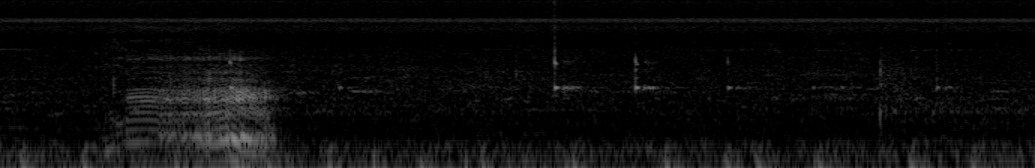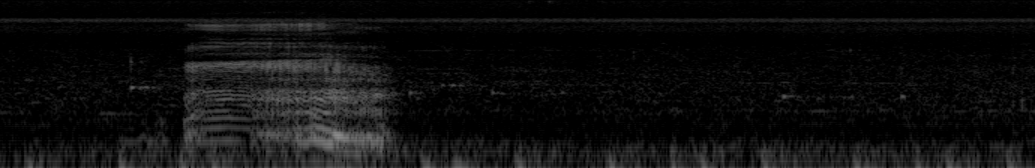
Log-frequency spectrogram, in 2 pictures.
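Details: Farm cattle gathered on a road before heading out to pasture, lowing twice: two drawn-out, harmonic moos of about a second each, roughly six seconds apart, over low rumbling background noise.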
